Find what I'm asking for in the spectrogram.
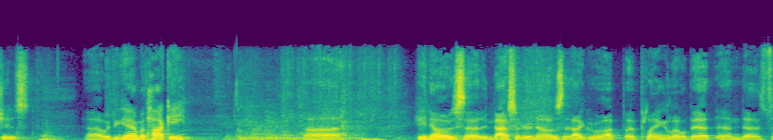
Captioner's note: laughter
